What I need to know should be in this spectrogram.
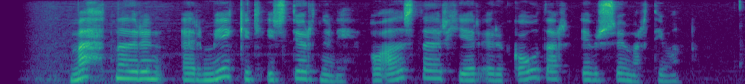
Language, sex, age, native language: Icelandic, female, 40-49, Icelandic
